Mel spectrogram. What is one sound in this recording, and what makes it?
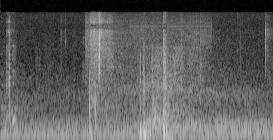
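A body slumps to the ground with a thud.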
